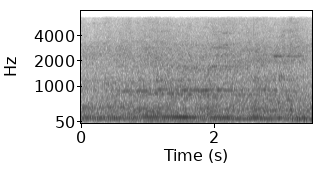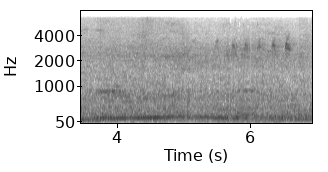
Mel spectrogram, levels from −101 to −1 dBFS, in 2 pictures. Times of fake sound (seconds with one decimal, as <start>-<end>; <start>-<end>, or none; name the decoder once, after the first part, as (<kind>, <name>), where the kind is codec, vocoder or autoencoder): 4.5-6.2 (vocoder, WaveNeXt)

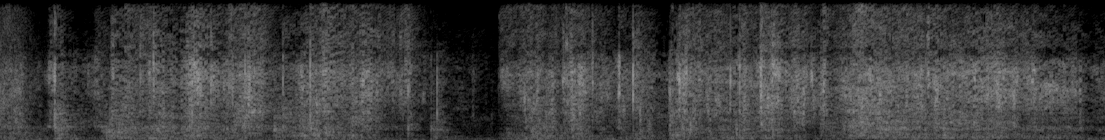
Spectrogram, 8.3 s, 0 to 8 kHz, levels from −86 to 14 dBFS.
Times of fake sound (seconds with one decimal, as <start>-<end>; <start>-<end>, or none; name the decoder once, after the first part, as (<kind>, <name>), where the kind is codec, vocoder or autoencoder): 0.0-0.9 (vocoder, WaveNeXt); 2.8-8.3

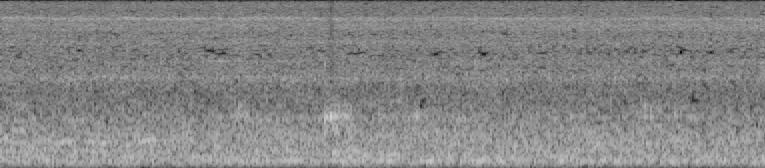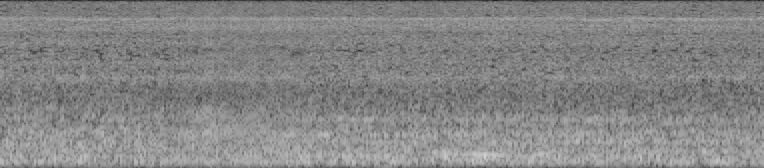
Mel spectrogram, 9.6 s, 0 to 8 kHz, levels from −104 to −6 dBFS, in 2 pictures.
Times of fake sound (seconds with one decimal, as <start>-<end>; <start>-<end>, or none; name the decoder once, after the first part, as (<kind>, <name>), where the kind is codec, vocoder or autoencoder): 5.9-6.7 (vocoder, WaveNeXt)

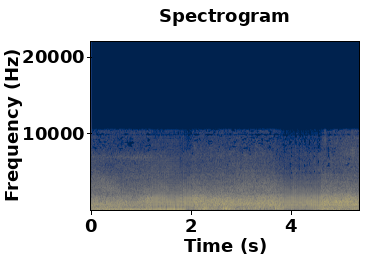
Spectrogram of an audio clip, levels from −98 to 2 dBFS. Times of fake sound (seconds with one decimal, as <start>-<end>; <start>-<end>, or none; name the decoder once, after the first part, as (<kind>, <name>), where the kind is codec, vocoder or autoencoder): 1.2-2.0 (vocoder, WaveNeXt); 3.8-4.6

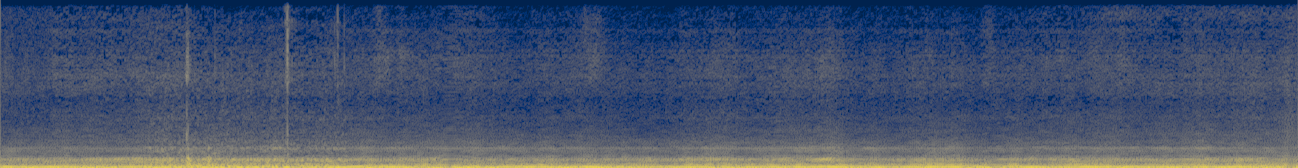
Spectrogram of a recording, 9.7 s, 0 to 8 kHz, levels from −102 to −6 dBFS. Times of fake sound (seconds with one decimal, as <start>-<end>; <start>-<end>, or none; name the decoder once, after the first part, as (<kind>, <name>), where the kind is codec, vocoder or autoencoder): 0.0-1.1 (vocoder, WaveNeXt); 2.6-9.7

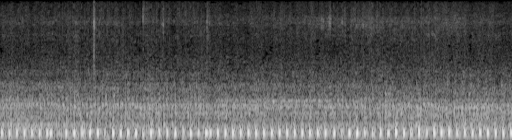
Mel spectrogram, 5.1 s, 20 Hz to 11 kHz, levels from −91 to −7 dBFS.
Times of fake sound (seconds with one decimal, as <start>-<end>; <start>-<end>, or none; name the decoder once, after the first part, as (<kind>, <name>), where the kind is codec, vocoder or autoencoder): 0.5-2.1 (vocoder, WaveNeXt); 3.3-4.4

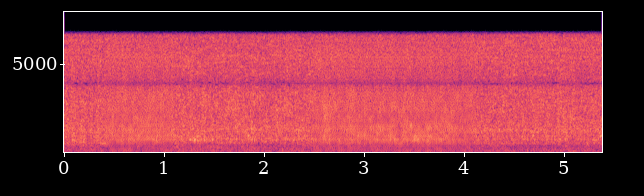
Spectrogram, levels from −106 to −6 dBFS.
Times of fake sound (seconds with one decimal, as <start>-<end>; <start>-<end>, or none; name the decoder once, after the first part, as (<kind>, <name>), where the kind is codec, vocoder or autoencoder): 0.4-1.1 (vocoder, WaveNeXt); 2.5-4.1

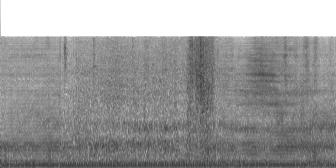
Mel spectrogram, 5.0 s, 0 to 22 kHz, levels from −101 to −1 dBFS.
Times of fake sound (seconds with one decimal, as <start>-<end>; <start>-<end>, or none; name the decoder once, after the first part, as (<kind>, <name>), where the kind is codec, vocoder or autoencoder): 0.0-0.9 (vocoder, WaveNeXt); 3.3-5.0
